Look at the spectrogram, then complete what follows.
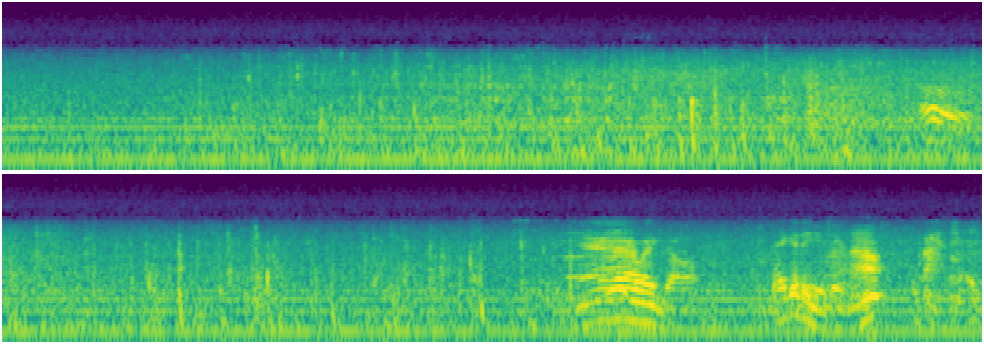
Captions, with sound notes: (horses trotting) (wagon jingling) - Ho. There we go. Take it easy now.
